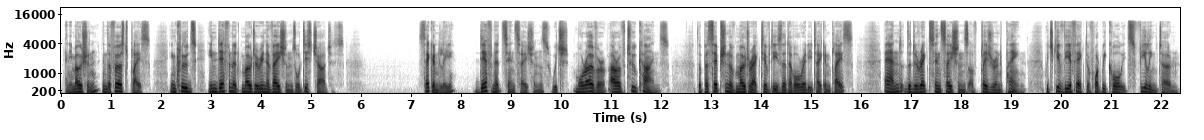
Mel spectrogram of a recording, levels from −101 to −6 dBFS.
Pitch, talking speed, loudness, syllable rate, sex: 135 Hz, 135 wpm, -19 LUFS, 5.1 syllables/s, male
